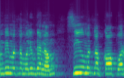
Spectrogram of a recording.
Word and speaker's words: molybdenum: उसके बाद Mb, इसको हम मोलिब्डेनम बोलते हैं, MOLYBDENUM, मोलिब्डेनम।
